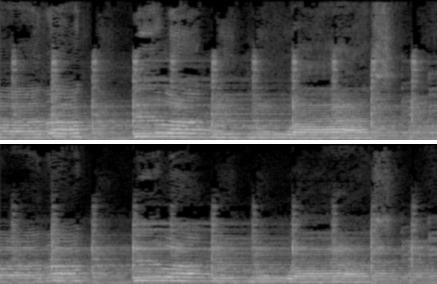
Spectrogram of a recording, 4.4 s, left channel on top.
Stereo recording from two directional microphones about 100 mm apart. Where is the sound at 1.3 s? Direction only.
30° right (ahead or behind).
